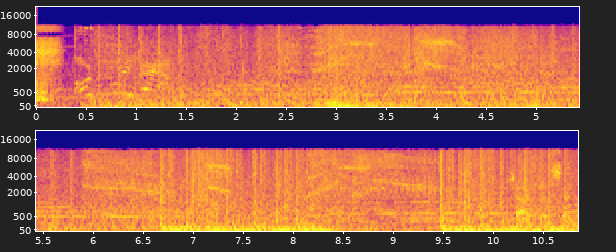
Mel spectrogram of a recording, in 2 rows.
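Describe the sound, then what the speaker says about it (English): A shotgun fires in the video game Helldivers 2 with repeated loud blasts and mechanical racking clatter amid dense battle noise, and a player talks over the gunfire. "Shotgun's so nice. Dragon breath."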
